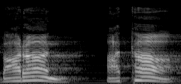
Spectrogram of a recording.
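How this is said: The break comes after 'maran'. The Lord has already come. "마란 아타 이렇게 끊어서 읽게 되어지면 우리 주께서 오셨다"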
